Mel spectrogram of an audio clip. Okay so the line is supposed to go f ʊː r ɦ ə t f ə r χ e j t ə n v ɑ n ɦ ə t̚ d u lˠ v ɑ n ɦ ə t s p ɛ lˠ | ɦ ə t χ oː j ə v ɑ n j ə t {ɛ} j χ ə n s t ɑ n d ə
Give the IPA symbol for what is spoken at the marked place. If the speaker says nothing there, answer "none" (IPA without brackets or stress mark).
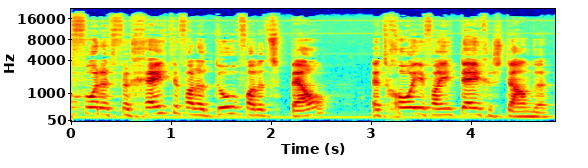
e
